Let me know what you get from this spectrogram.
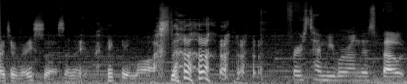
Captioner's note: laughing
